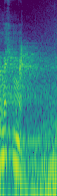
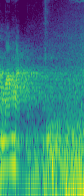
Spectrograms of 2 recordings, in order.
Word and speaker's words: Muhammad: tidak berotak mana masalah contohnya Bersama saya Muhammad orang Jawa itu bacanya tidak Muhammad Orang Afrika lagi bacanya magma Dut orang Rusia Mohammad sama dengan Jawa itu Rusia orang Turki medali mehmed Muhammad ya baca Mehmet kalau kita akan Memet juga Hai Kalau Sunda Mamat tapi Maksudnya Nabi Muhammad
